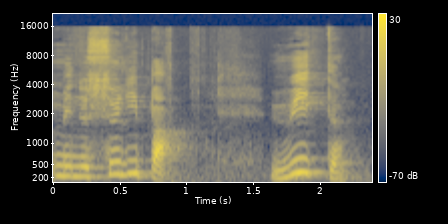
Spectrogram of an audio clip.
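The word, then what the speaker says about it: huit: 7 s e P t la lettre P s'écrit mais ne se lit pas 8 h u i t la lettre H s'écrit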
